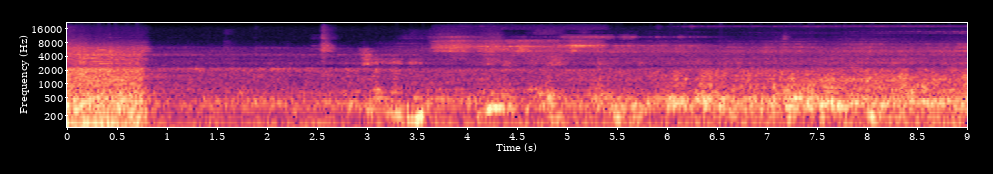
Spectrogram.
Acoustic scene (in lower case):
subway train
